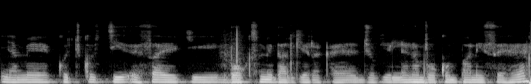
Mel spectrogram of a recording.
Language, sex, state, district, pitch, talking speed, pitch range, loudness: Hindi, male, Arunachal Pradesh, Lower Dibang Valley, 105 Hz, 205 wpm, 105-110 Hz, -17 LUFS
